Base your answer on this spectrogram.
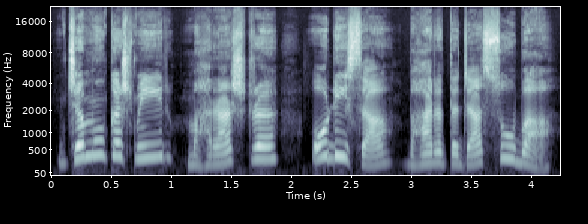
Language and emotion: Sindhi, neutral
